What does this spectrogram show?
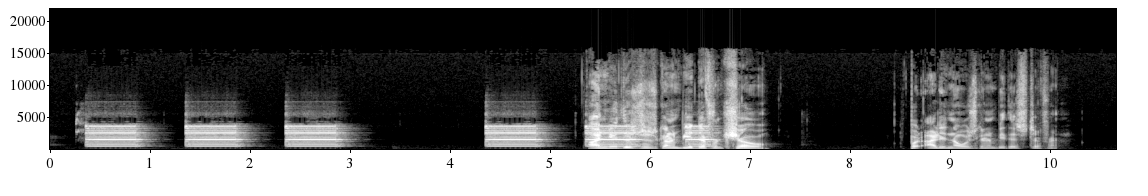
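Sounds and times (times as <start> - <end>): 
fire alarm horn blasts from a false alarm: 0.3 - 3.2, 4.4 - 6.9
speech: 5.4 - 7.2, 8.6 - 10.2.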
